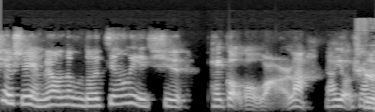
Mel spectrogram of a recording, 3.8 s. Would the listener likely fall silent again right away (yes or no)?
no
